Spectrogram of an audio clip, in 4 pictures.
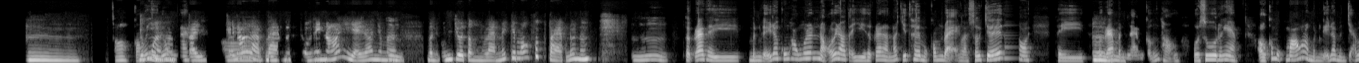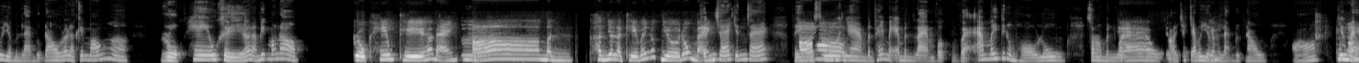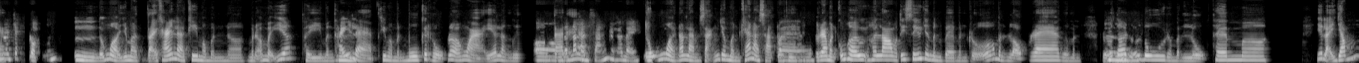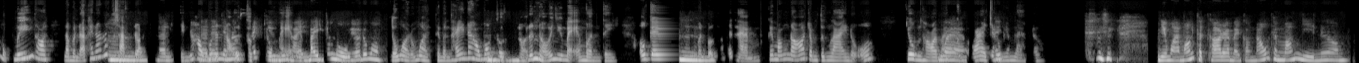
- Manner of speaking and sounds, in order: tapping; distorted speech; other background noise; chuckle
- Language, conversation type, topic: Vietnamese, unstructured, Lần đầu tiên bạn tự nấu một bữa ăn hoàn chỉnh là khi nào?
